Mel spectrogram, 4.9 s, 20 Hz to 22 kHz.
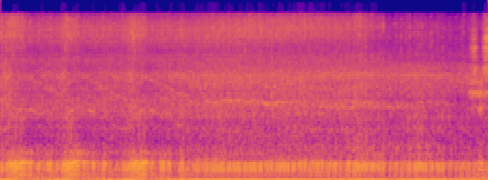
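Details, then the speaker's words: Restored 1995 Honda CBR600F3, largely rebuilt engine, about 30 years old, still warming up before first test ride: loud deep even idle with steady pulse, racy noisy exhaust, no knocks or rattles; normal warm-up. "as you guys can hear still warming up a little bit she is definitely a noisy bike um sounds like it's a race bike for sure"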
